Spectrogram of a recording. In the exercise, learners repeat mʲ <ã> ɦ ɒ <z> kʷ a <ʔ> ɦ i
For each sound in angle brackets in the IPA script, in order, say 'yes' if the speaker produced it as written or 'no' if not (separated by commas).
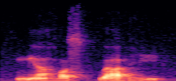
yes, no, yes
